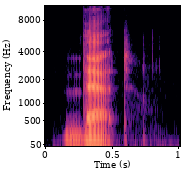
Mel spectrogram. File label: "bet", English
